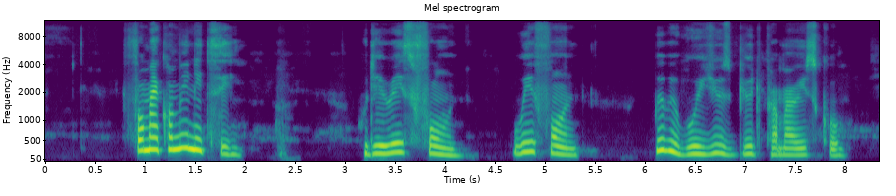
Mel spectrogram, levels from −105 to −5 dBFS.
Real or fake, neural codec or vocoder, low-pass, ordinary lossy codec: fake; codec, 24 kHz, 3.1 kbps, DualCodec; none; none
